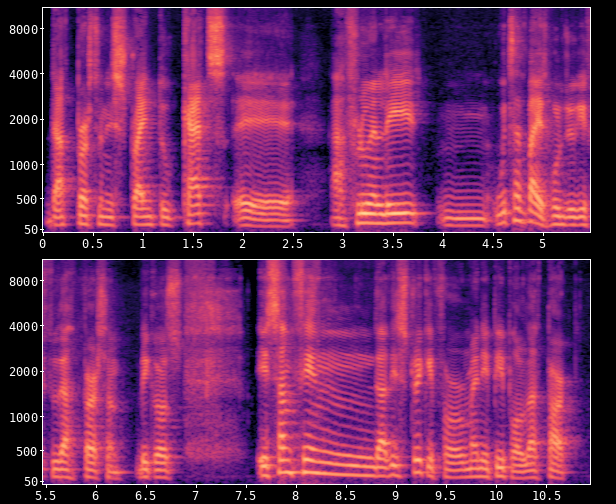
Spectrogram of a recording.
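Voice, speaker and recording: A man hosting an interview and asking a question haltingly, pausing often to search for the words. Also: mid-range voice, expressive. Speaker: podcast host.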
